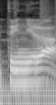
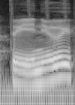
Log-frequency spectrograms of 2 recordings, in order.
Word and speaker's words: тренеры: Говорить правильно не тренера, а тренеры.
